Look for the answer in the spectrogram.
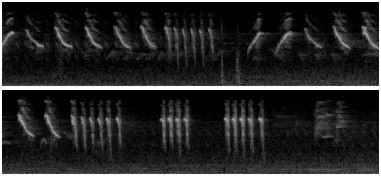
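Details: Tame champion long-tailed shrike (pentet) in full fill-in 'nembak' song for prompting and tutoring other birds: repeated downslurred whistles alternating with fast clicking bursts, trailing off into sparse notes.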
